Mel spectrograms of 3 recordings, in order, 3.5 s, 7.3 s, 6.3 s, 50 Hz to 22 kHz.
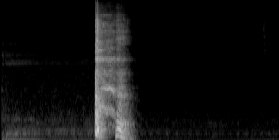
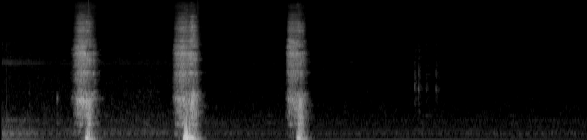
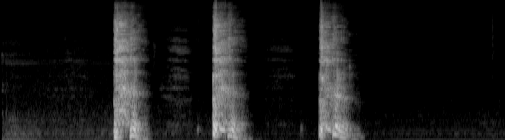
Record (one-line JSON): {"cough_length": "3.5 s", "cough_amplitude": 32768, "cough_signal_mean_std_ratio": 0.23, "exhalation_length": "7.3 s", "exhalation_amplitude": 32768, "exhalation_signal_mean_std_ratio": 0.21, "three_cough_length": "6.3 s", "three_cough_amplitude": 32768, "three_cough_signal_mean_std_ratio": 0.31, "survey_phase": "beta (2021-08-13 to 2022-03-07)", "age": "45-64", "gender": "Male", "wearing_mask": "No", "symptom_none": true, "smoker_status": "Never smoked", "respiratory_condition_asthma": false, "respiratory_condition_other": false, "recruitment_source": "Test and Trace", "submission_delay": "1 day", "covid_test_result": "Negative", "covid_test_method": "RT-qPCR"}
